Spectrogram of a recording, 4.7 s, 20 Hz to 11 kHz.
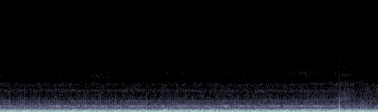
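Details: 2004 Hemi V8: steady idle with an occasional puff of air from the passenger-side exhaust (odd cylinders 1, 3, 5, 7), said to sound worse on deceleration; cause not confirmed.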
